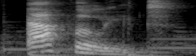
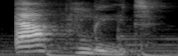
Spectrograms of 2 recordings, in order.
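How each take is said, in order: First: An extra schwa is added in the middle. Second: The word has two syllables, no middle vowel. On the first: "adding an extra uh, the extra schwa sound right in the middle" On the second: "a two-syllable word"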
